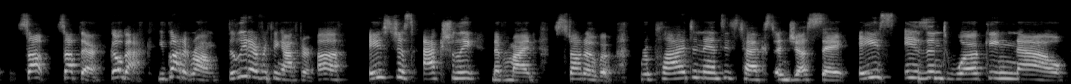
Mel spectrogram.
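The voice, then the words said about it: Put-on character accent. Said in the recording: “That accent is the worst. ... so funny with that accent though ... I'm more channeling her vibe than her accent”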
